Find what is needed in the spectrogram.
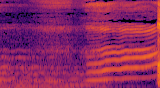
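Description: Dramatic background score: a held, hum-like tone that sweeps upward in pitch over the last second.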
